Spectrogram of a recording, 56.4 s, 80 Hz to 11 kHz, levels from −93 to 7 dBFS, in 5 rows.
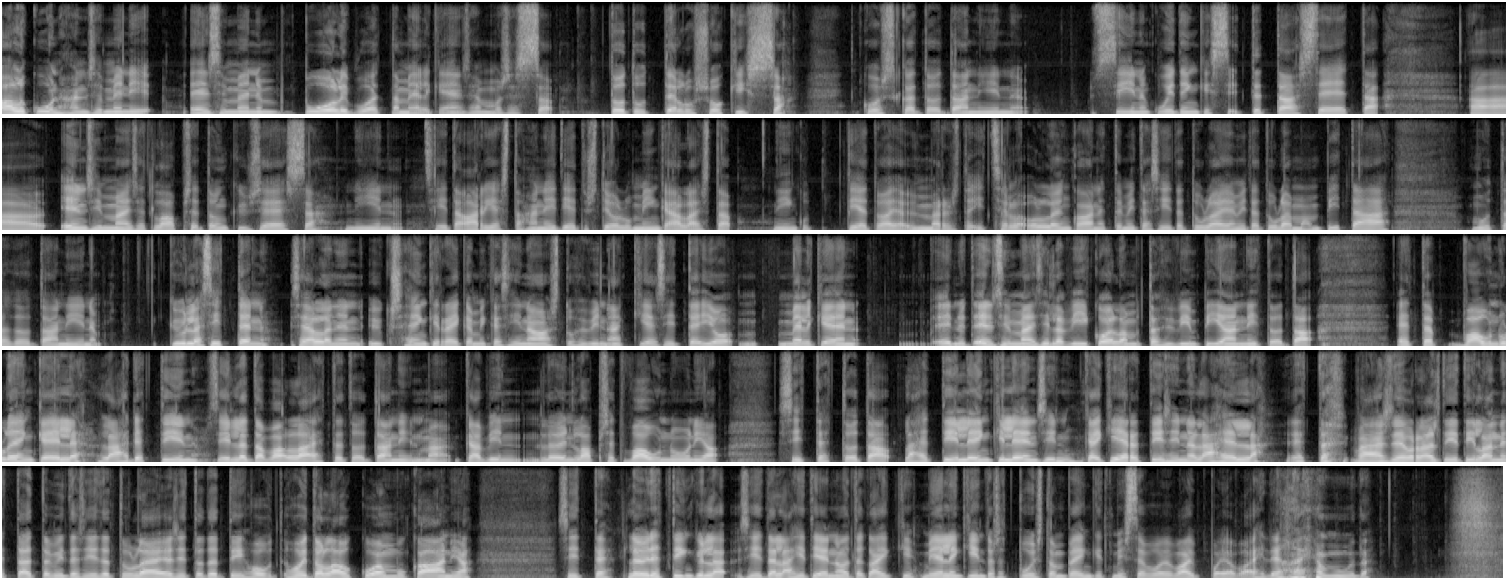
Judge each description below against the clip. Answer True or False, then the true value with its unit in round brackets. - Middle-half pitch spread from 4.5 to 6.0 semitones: False (2.6 semitones)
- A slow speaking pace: False (125 wpm)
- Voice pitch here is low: False (175 Hz)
